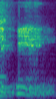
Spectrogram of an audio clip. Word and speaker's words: Shaqiri: Shakiri. No, you pronounced it right. Shakiri. You pronounced it right.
